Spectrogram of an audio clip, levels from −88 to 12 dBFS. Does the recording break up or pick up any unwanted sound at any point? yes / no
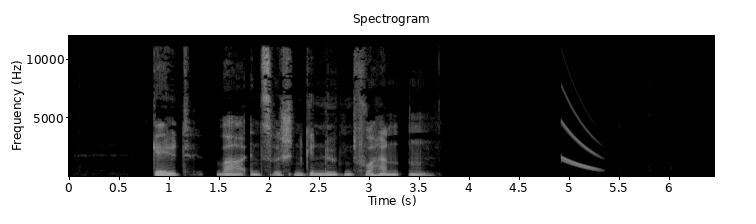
yes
